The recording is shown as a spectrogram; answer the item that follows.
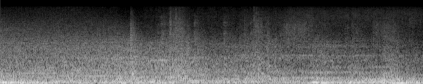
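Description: Film-trailer sound design: a loud, continuous low rumble of a storm-wrecked tanker and heavy seas, under sustained music.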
